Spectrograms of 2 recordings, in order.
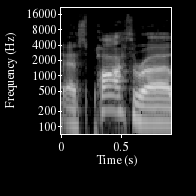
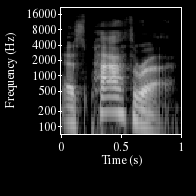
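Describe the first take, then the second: First: The middle syllable sounds like 'paws'. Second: The middle syllable sounds like 'path'. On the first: The speaker calls it wrong. "Don't do what I did and call it Espathra, like Pommy" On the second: The speaker calls it right. "summon the word telepath in your mind when saying Espathra"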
